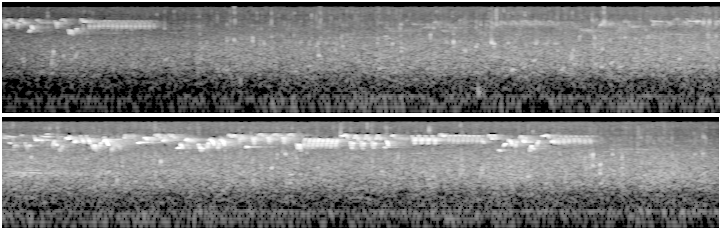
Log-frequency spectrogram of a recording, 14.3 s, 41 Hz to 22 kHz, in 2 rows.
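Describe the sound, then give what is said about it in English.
Steady rushing of a stream fills a rainforest scene on Chichagof Island, 65 miles northwest of Juneau in the Tongass National Forest, while high chirping bird calls flutter over the water noise in bursts, clearest toward the middle and end. “This is a little rainforest. This is a Chichagof Island, 65 miles northwest of Juneau in the Tongass National Forest.”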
